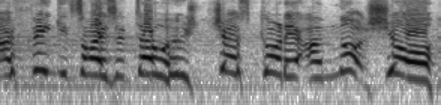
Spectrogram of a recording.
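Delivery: high, loud photo-finish commentary; excited finish call. Real, not acted. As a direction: call the chequered flag at full pitch. Final lap finish, photo finish.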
